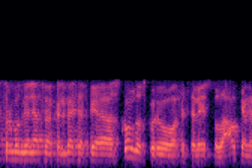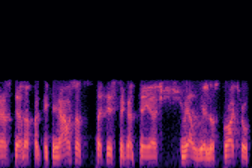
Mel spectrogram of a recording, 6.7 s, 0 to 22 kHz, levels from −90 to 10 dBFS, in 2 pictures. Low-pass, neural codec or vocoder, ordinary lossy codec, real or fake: 3.6 kHz; none; AAC, 32 kbps; real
